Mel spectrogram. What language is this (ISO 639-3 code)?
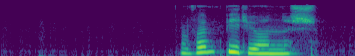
rus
